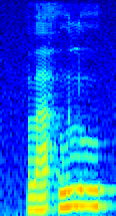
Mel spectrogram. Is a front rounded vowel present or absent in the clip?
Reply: absent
